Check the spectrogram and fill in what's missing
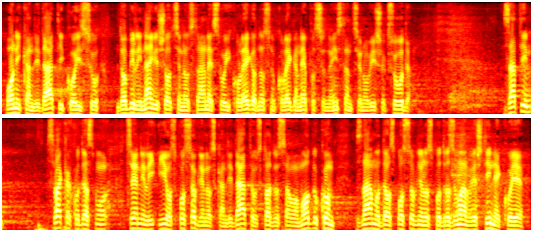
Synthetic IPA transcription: o̞nikand̪id̪aːt̪iko̞jisu | d̪o̞bilinaːjʋiʃeo̞t̪sjenad̪st̪ɾaːne̞sʋo̞jixko̞le̞ːɡao̞d̪nosnoko̞le̞ːɡane̞po̞sɾed̪noinst̪ant̪sionoɡʋiʃe̞ɡsuːd̪a̰ | zat̪im | sʋakaːko̞d̪asmo̞ | t̪se̞ːniliʔio̞spo̞so̞bʎe̞nost̪̚kand̪id̪aːt̪ausklˠad̪usao̞ʋo̞ːmo̞d̪luko̞m | znaːmo̞d̪aospo̞so̞bʎe̞no̞st̪̚pod̪ɾazumaaʋe̞ʃt̪ine̞kʰo̞je̞

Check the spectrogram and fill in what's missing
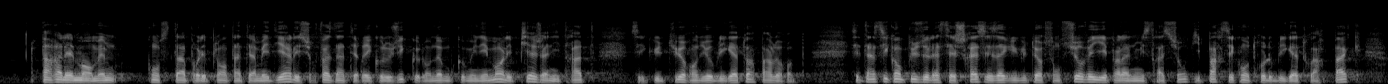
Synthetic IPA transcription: paʁalɛlmɑ̃omɛmkɔ̃st̪apuʁleplɑ̃t̪ɛ̃t̪ɛʁmed̪jɛʁlesyʁfasd̪ɛ̃t̪eʁɛekɔlɔʒikːəlɔ̃nɔmkɔmynemɑ̃lepjɛʒanit̪ʁat̪sekʲylt̪ʰyʁːɑ̃d̪yɔbliɡat̪waʁpaʁløʁɔ̰p | sɛt̪ɛ̃sikɑ̃plys̬d̪əlasɛʃχɛslezaɡʁikylt̪œʁsɔ̃syʁvejepaʁlad̪minist̪χasjɔ̃kʲipaʁsekɔ̃t̪χolɔbliɡat̪waʁpak

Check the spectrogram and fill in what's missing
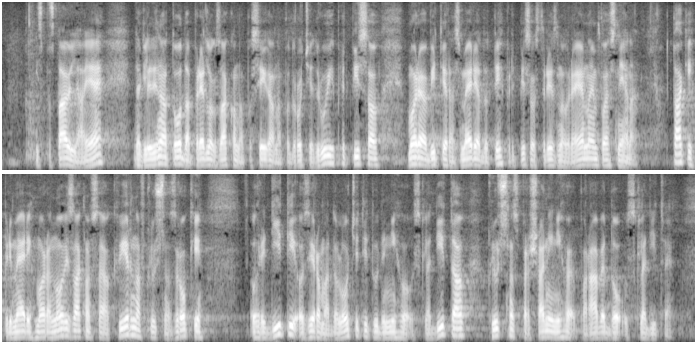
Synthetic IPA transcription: ispɔst̪aːʋila̰jɛd̪aɡlɛd̪eːnat̪oːd̪apɾɛːd̪lɔɡzaːkɔnapɔseːɡana̰pɔd̪ɾoːt͡ʃjɛd̪ɾuːɡixpɾɛt̪̚piːsɔwmoːɾajɔbit̪iɾazmɛːɾjad̪ɔt̪expɾɛt̪piːsɔwst̪ɾeːznɔuɾɛjɛːnainpɔjasnʲjɛːnʔa̰ | wt̪aːkixpɾimɛːɾixmoːɾanoːʋizaːkɔnwsajɔkʋiɾnawklʲjuːt͡ʃnɔzɾoːki | uɾɛd̪iːt̪iʔɔziːɾɔmad̪ɔloːt͡ʃit̪it̪uːd̪iniːxɔʋa̰ṵsklad̪iːt̪ɛwklʲjuːt͡ʃnɔspɾaʃaːnjɛniːxɔʋɛ̰ṵpɔɾʔaːbɛd̪ɔʔṵsklad̪iːt̪ʋɛ̰

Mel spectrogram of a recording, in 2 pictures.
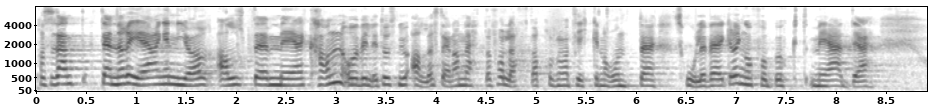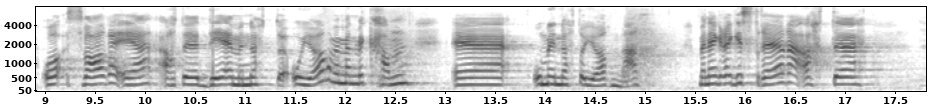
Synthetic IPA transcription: pʰɾɛsɪd̪ɛnt̪d̪ɛnːəɾɛjeːɾɪŋənjøːɾɑlt̪mɛkʰɑnɔʋɪlːɪət̪ʰɪlɔsnʉːʔɑlːəst̪æɪnəʁnɛt̪ːɔfɔɾlœft̪ɑpʰɾʊblɛmɑt̪ʰɪkːənɾʉnt̪skuːləʋɛɡɾɪŋɔfoːbʉkt̪mɛd̪ɛ | ʔɔsʋɑːɾəɛɑ̰t̪d̪ɛɛmɛnœt̪ːəʔɔjøːɾmɛnmɛkʰɑn | ʔɔmɛnœt̪ːɔjøːɾmæɾ | mɛnɛɡɾɛɡɪst̪ɾeːɾəʔɑt̪

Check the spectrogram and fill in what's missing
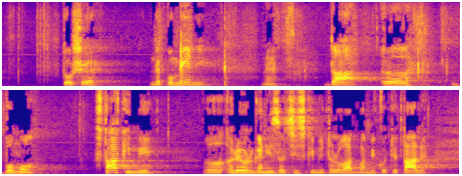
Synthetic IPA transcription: t̪oːʃɛ | nɛpɔmeːni | nɛ | d̪a | bomɔ | st̪aːkimi | ɾɛɔɾɡanizat̪siskimit̪ɛlɔʋaːd̪̚bamikɔt̪jɛt̪aːlɛ̰

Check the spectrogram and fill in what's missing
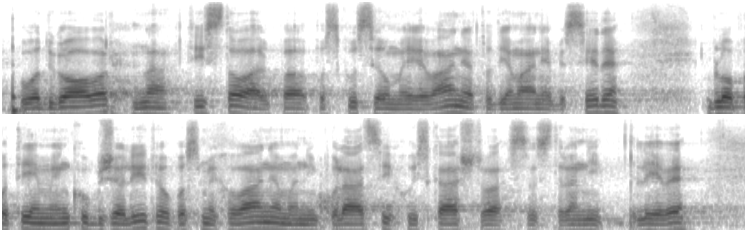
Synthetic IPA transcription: wɔd̪ɡɔːʋɔɾnat̪ist̪ɔalpapɔskusɛɔmɛjɛʋaːnjat̪uːd̪iɛmaːnjɛbɛseːd̪ɛ | bloːpɔt̪eːmɛnkupʒalit̪ɛwpɔsmɛxɔʋaːnjamanipulaːt̪siixujiskaːʃt̪ʋasəst̪ɾani | leːʋɛ

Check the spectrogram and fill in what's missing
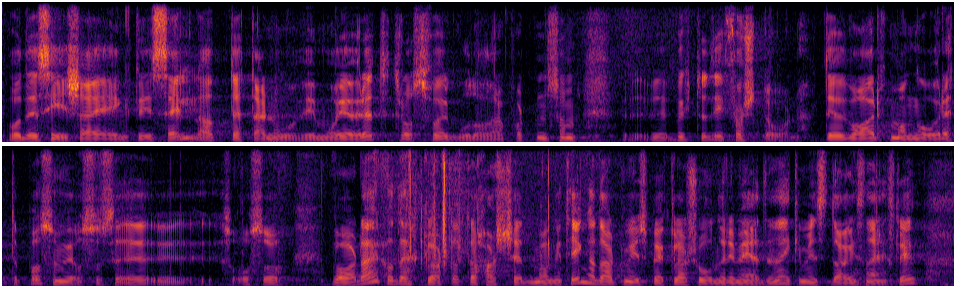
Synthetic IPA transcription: ɔd̪ɛsiːəʂæɪeːɡənt̪lɪsɛlːɑ̰t̪̚d̪ɛt̪ːəæɳuːəʋɪmɔjøːɾət̪ʰɪlt̪ʰɾɔsfɔɾɡuːd̪ɑːlɾɑpʰɔʈːn̩sɔmbɾʉkt̪əd̪ɪfœʂʈəo̰ːɾəɳəd̪̥ɛʋɑɾmɑŋːəoːɾɛt̪ːəpʰoːsɔmʋɪɔsːɔ | ɔsːɔ | ʋɑɖæːɾɔd̪ɛæɾkʰlɑːʈɑt̪̚d̪ɛhɑʂɛd̪ːmɑŋːət̪ʰɪŋːɔd̪ɛʋæʈmyːəspɛkʉlɑʂuːnəɾɪmeːd̪ɪənəɪkːəmɪnst̪d̪ɑːɡənsnæːɾɪŋsliːʋ

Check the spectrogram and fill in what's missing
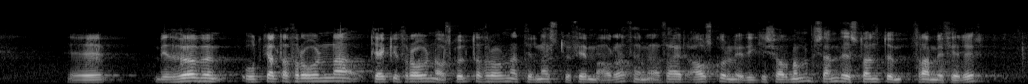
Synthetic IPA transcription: vɪðhœːvʏmuːt̪calt̪aθɾowʏnːaɔɣt̪ʰɛːcʏθɾowɪnːaɔ̰skʏlt̪aθɾowɪnːat̪ʰɪlnɛjst̪ʏfɪmːa̰ːwɾaθɛnːɪɣaðθaɛɾaːwskoːɾʏnɪɾiːcɪsjawɾmaŋʏmsɛmvɪðst̪œnt̪ʏmfɾamːɪfɪɾɪɾ̥

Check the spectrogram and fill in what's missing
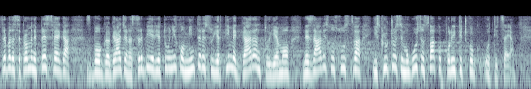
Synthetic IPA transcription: t̪ɾɛbad̪ase̞pɾo̞me̞nepɾesʋeɡa | zbo̞ɡːɾad͡ʑanasr̩bijejeɾjet̪oːuɲixoʋo̞mint̪e̞ɾesujeɾt̪iːmeɡaɾant̪ujemo̞nezaːʋisnost̪suːt̪st̪ʋaiːskʎʲut͡ʂujese̞moɡuːt͡ɕnost̪sako̞ɡ̚po̞lit̪it͡ʂko̞ɡut̪it̪saja̰

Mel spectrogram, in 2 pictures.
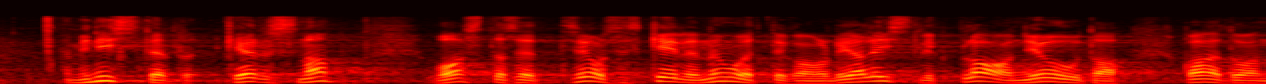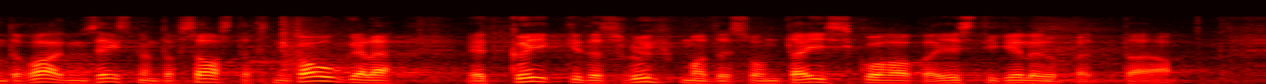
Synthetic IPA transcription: minist̪e̞rke̞rsnɑ | vɑst̪ɑse̞t̪se̞o̞se̞ske̞ːle̞nɤwe̞t̪ːˑeɡ̥ɑo̞nre̞ɑlist̪lik̚plɑːnjɤwd̪̥ɑ | kɑɦe̞t̪uɦɑnd̪̥e̞kɑɦe̞kynese̞jt̪sme̞nd̪ɑksɑːst̪ɑksniːkɑwɡe̞le̞ | et̪kɤjkˑːid̪̥e̞sryhmɑd̪̥e̞so̞nt̪æjsko̞ɦɑɡ̥ɑe̞ːsʲt̪ike̞ːle̞ɤpːˑe̞t̪ˑːɑ̰jɑ̰

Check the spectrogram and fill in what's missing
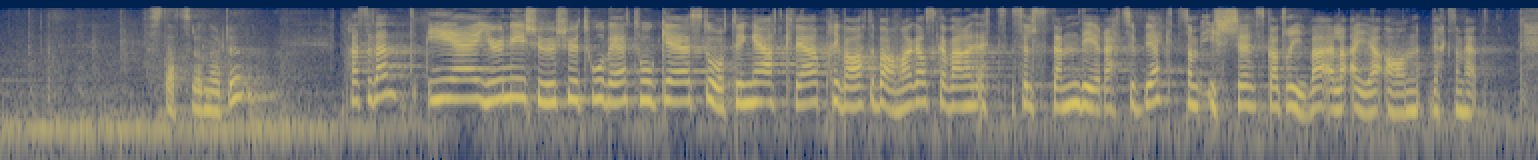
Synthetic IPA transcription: st̪ɑ̰ːt̪sɾoːd̪nuːɖʉn | pʰʁɛsɪd̪ɛnt̪ɪːjʉːnɪʃʉːəʃʉːət̪ʰuːʋeːt̪ʰuːkst̪uːʁt̪ʰɪŋːəɑt̪kʰʋeːʁpʰʁɪʋɑːt̪əbɑːʁnhɑːɡəʁskɑʋæːʁəɛt̪sɛlst̪ɛnd̪ɪʁɛt̪sʉbjɛkt̪sɔmɪʃəskɑld̪ʁiːʋɑʔɛlːəʁʔæ̰ɪɑʔɑːnʋɪʁksɔmhḛːt̪

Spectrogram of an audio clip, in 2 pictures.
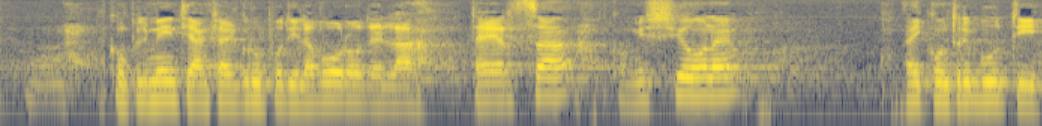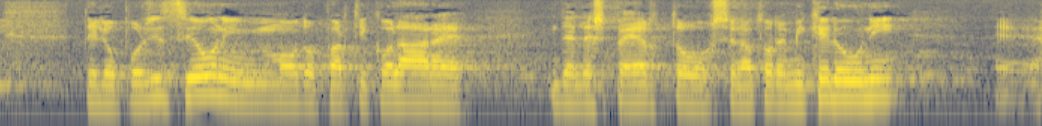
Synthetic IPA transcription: kompliment̪iaŋk̟ealɡɾupːod̪ilavoːɾod̪elːat̪ɛrt̪sakomːisːjoːne | ajkont̪ɾibuːt̪i | d̪̥elːeopːozit̪sːjoːniːmːɔːd̪opart̪ikolaːɾed̪elːespɛrt̪osenat̪oːɾemikeloːni

